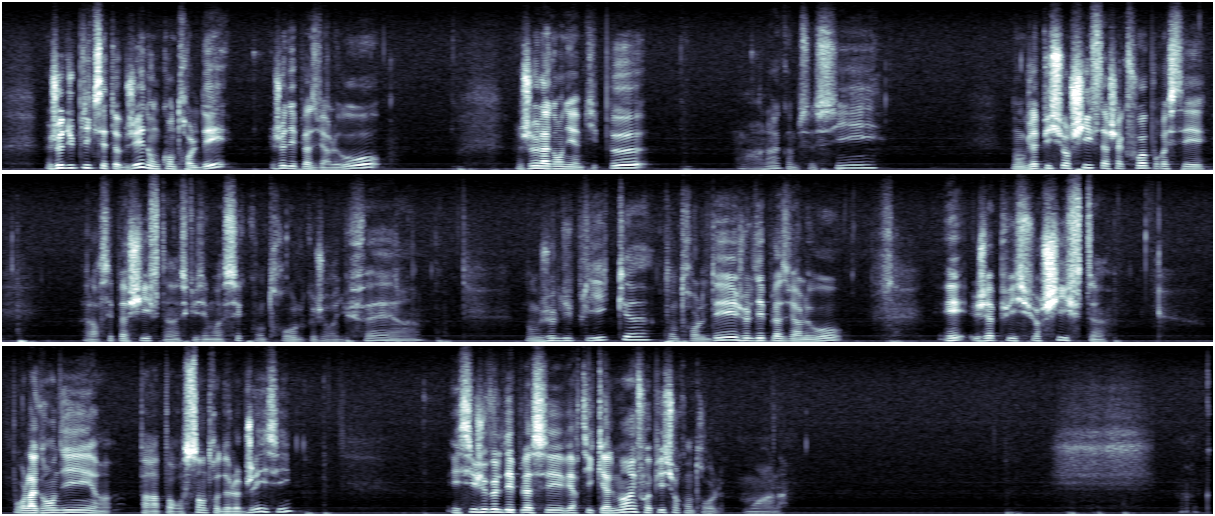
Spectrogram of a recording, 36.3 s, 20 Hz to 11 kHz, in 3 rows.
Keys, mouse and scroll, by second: 0.0 middle click, 1.8 ctrl+f, 2.7-4.8 drag, 5.6-7.1 shift+drag, 7.6-14.2 shift+drag, 14.1 ctrl+z, 16.2 ctrl+z, 18.9 ctrl+d, 19.7 ctrl+click, 22.5-26.5 shift+drag, 28.6-36.3 drag.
